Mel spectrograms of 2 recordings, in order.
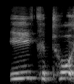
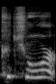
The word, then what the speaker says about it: couture: Couture. Is it couture or couture? How do you pronounce that? Couture, couture. Couture.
